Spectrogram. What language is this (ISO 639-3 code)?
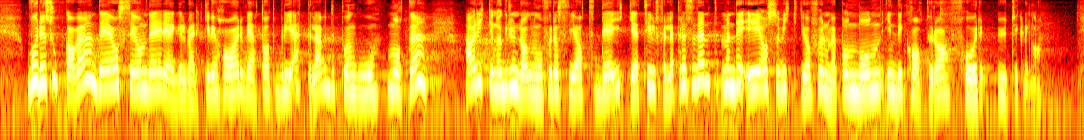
nor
